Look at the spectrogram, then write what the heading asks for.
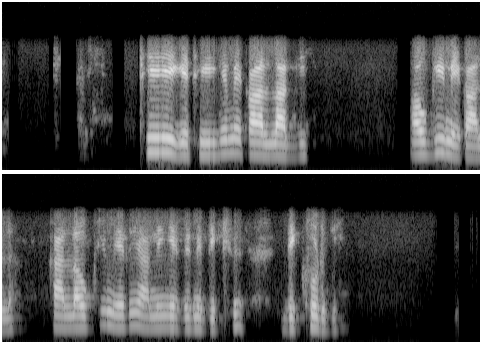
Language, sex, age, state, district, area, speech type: Dogri, female, 45-60, Jammu and Kashmir, Reasi, rural, conversation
